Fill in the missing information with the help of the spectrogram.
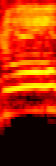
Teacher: অ সাকিনের ডান দিকে পেশ, তাই একে অ মাদ্দা বলা হয়, অ মাদ্দাকে একালি পরিমাণ টেনে পড়তে হয়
